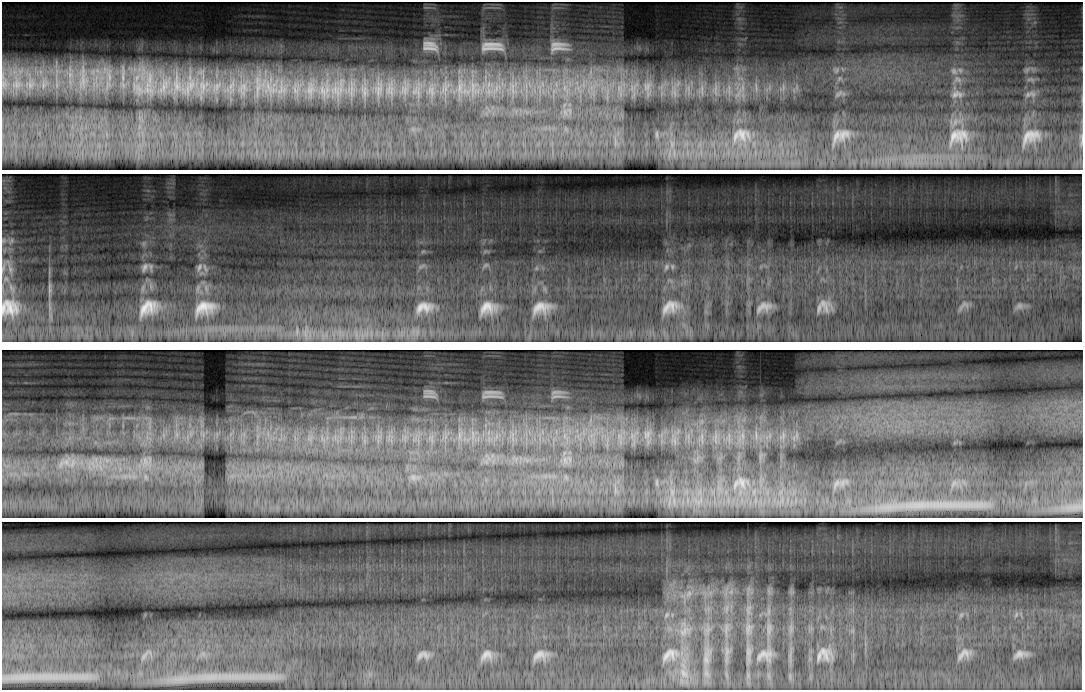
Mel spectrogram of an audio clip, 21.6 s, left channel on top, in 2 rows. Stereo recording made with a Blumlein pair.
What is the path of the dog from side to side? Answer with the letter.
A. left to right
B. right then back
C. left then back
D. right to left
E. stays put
C.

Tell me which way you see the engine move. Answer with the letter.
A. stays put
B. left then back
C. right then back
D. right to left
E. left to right
E.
